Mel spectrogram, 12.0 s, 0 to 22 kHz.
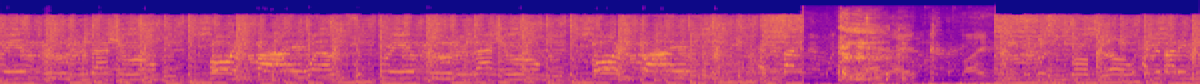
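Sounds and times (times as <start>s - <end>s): person making cough-like sounds: 8.4s - 9.5s.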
